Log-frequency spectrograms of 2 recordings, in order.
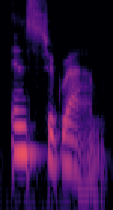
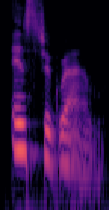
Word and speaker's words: Instagram: The correct pronunciation is Instagram. So you start with a lax e, as in the pronoun it, insta, and then the second vowel is a schwa, insta, insta.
